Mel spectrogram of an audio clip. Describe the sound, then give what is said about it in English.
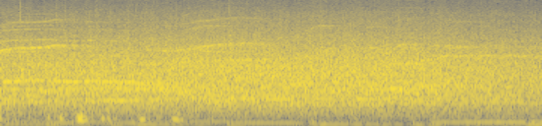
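A crowd applauds steadily for a few seconds, a dense wash of clapping at constant loudness with a low hum beneath it, and no talking. “Round of applause for”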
